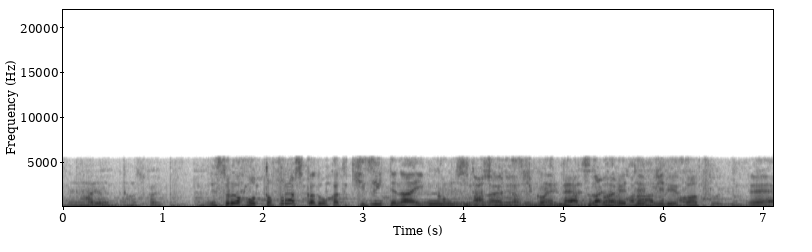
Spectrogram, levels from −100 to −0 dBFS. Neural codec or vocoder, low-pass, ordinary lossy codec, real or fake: codec, 16 kHz, 16 kbps, FunCodec, trained on LibriTTS, 50 frames a second; 5.4 kHz; none; fake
